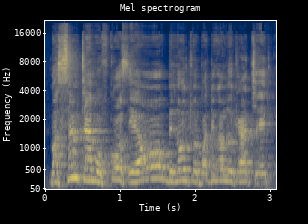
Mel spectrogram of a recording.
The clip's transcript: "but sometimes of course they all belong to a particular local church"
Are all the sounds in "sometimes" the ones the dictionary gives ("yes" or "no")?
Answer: no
